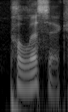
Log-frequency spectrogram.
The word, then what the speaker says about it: Pulisic: Well, he's come out and said he wants to be called Pulisic. – Pulisic. All right. – Yeah, which is like the Americanized pronunciation.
